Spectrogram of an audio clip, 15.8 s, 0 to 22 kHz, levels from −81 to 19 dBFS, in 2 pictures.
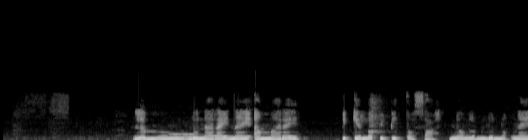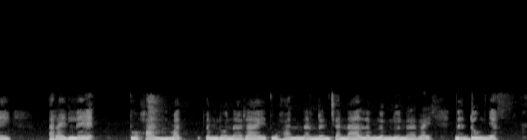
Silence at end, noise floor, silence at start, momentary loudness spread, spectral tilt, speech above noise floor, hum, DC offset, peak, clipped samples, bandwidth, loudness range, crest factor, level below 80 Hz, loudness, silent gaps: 0.45 s; -60 dBFS; 2 s; 9 LU; -8.5 dB/octave; 49 dB; none; under 0.1%; 0 dBFS; under 0.1%; 7.2 kHz; 3 LU; 12 dB; -58 dBFS; -12 LUFS; none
